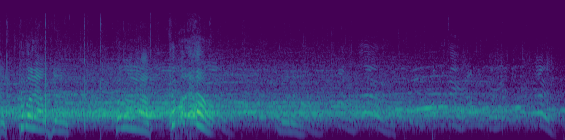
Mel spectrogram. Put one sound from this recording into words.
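A crowd cheers and whoops loudly in a large room.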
